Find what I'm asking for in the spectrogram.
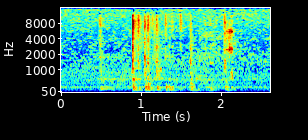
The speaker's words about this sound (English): and just type up my new email address here, actually. Okay. I'll just type it out for you.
